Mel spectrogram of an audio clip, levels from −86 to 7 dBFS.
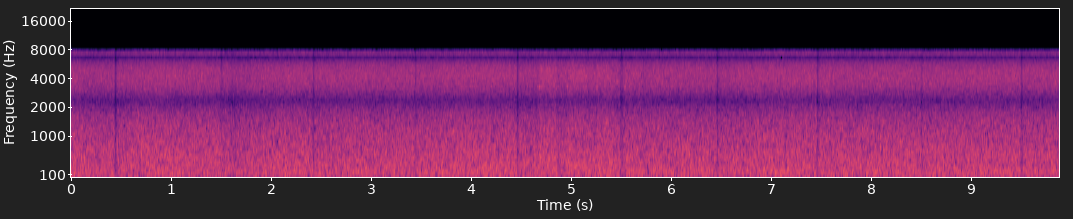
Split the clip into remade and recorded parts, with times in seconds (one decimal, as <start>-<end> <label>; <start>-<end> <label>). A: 0.0-0.9 recorded; 0.9-1.7 remade; 1.7-5.1 recorded; 5.1-6.8 remade; 6.8-7.7 recorded; 7.7-9.0 remade; 9.0-9.9 recorded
